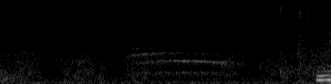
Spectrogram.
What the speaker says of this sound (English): I'm sorry if you hear my cat in the background.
